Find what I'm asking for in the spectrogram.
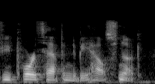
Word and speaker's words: Snook: And the other person is a Napa County deputy sheriff named Hal Snook, you could pronounce it Snook. It's spelled S-N-O-O-K. As far as I know, the correct pronunciation is Snook.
